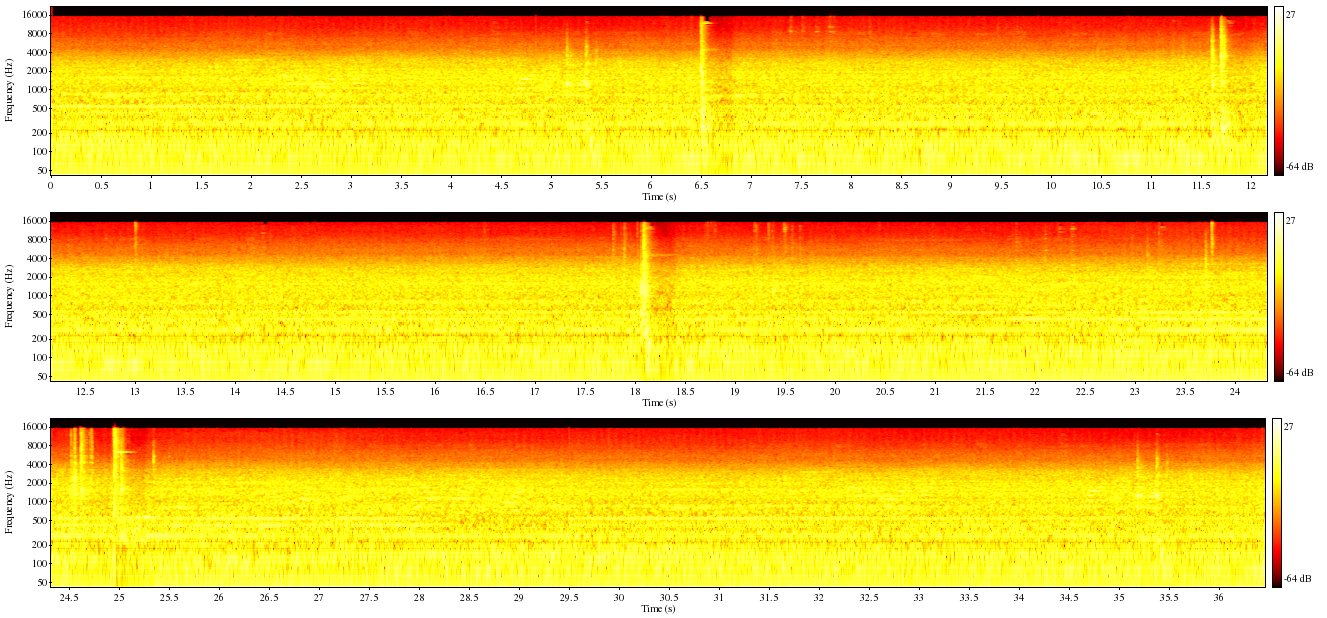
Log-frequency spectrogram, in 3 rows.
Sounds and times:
Vehicle: 0.0 - 36.4.

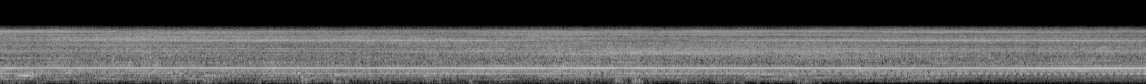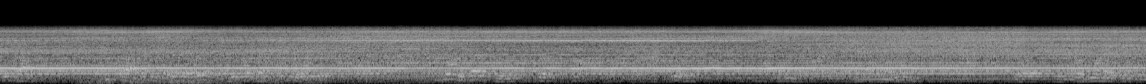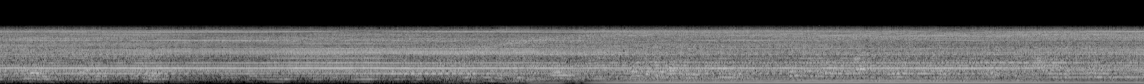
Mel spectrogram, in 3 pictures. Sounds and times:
Power tool: 0.0 - 34.3.

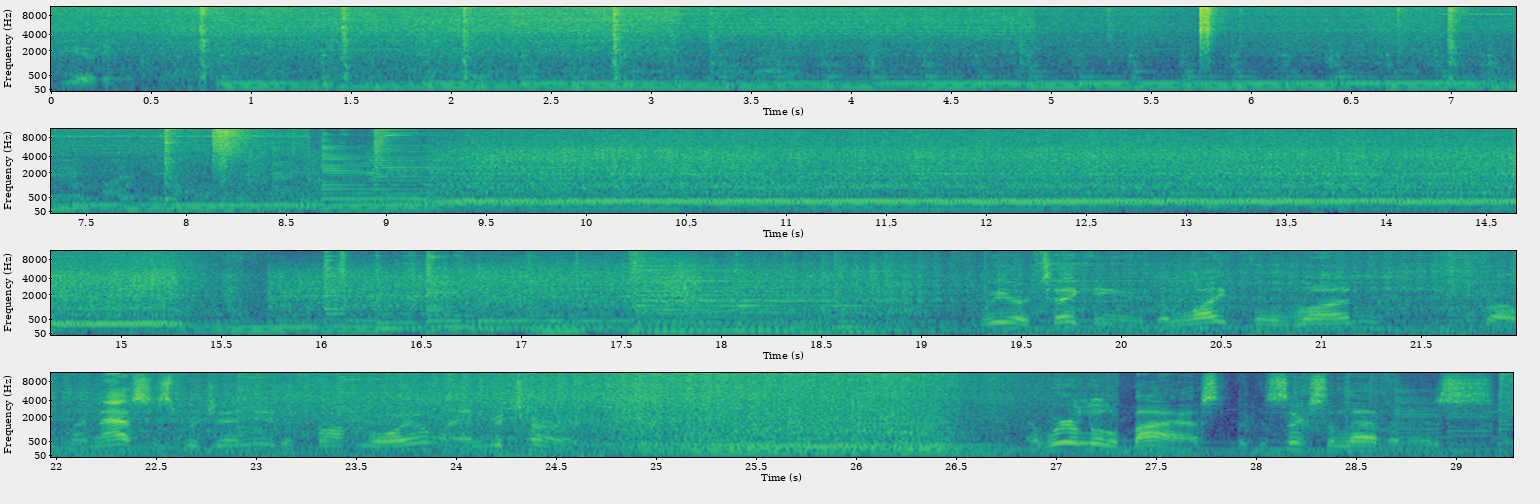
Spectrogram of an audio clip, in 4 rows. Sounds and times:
Railroad car, train wagon: 0.0 - 27.4
Train horn: 8.9 - 16.0, 24.4 - 27.0.

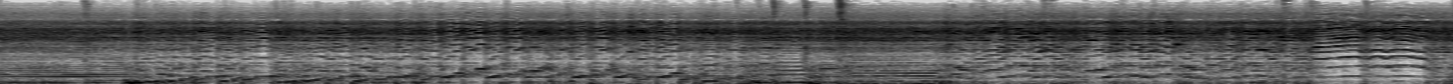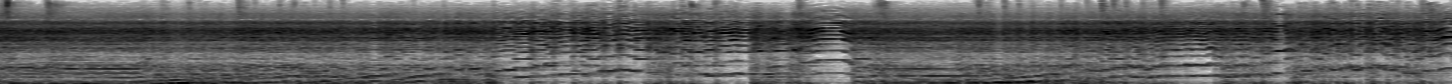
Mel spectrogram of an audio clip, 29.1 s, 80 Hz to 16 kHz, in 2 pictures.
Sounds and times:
Electric guitar: 0.0 - 29.0.

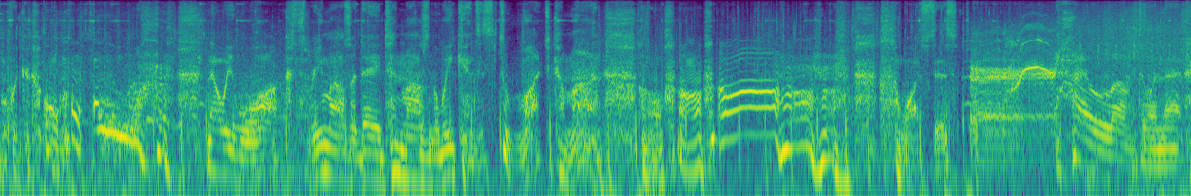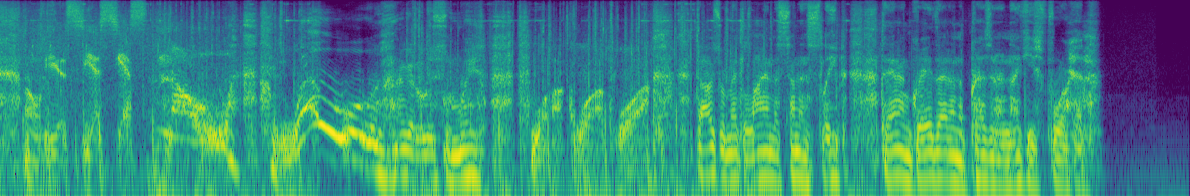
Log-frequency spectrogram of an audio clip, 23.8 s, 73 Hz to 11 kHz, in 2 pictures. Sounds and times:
Speech: 0.0 - 1.5, 2.1 - 7.0, 9.0 - 9.6, 10.6 - 14.3, 14.9 - 23.0.

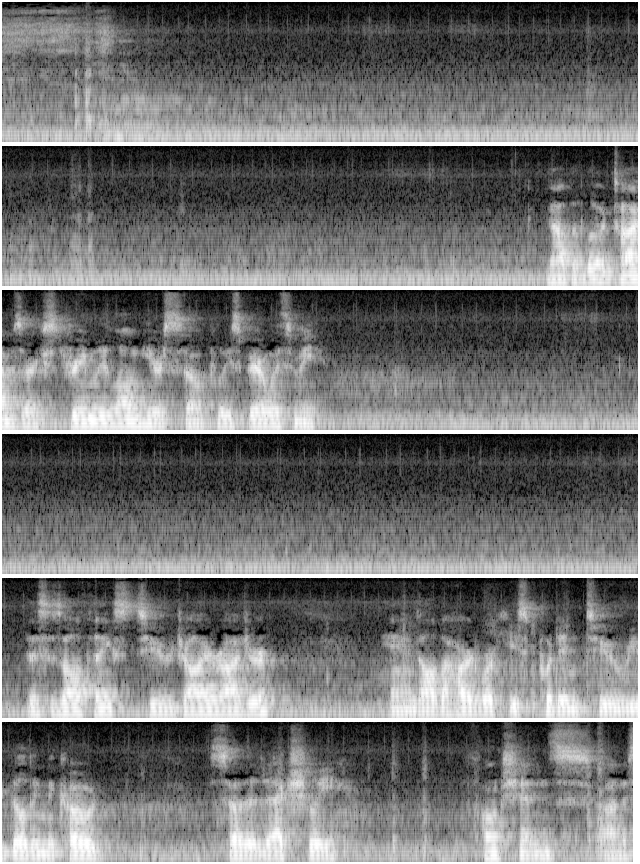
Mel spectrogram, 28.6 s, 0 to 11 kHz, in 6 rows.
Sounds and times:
Speech: 8.8 - 12.0, 19.2 - 21.2, 22.0 - 24.7, 25.4 - 26.5, 27.4 - 28.5.

